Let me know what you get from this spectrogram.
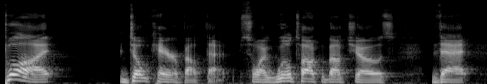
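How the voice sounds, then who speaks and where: A man's voice: mid-range voice, lively intonation, slow. A young man casually chatting with his stream viewers while building model kits, rambling and correcting himself, a little congested after a cold. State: slightly congested, recovering from a cold. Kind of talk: casual livestream chat. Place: his room with window open.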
